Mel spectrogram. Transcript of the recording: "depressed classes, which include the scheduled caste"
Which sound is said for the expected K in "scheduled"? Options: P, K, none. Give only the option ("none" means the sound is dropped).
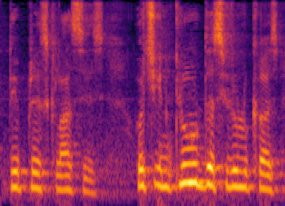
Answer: none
